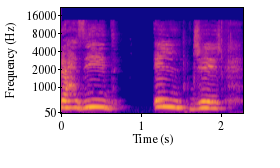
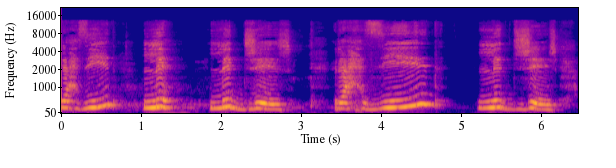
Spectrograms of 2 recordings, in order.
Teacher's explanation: But when I'm pronouncing it, I'm not pronouncing it رح زيد الدجاج. The spontaneous way we do it in Lebanon is we kind of flip around the il and we say رح زيد للدجاج.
